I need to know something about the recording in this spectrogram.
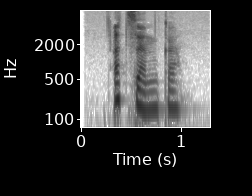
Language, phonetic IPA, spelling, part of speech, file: Russian, [ɐˈt͡sɛnkə], оценка, noun, Ru-оценка.ogg
- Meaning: 1. valuation, appraisal, feedback 2. estimation, appreciation 3. mark, grade (where 5 = A, 1 = F)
